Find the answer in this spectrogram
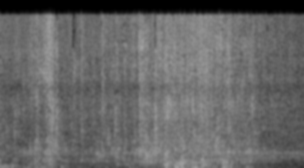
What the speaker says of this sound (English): actually looks like we got a nice, good, powerful flush there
